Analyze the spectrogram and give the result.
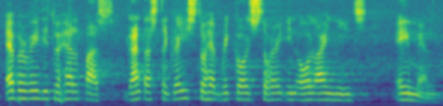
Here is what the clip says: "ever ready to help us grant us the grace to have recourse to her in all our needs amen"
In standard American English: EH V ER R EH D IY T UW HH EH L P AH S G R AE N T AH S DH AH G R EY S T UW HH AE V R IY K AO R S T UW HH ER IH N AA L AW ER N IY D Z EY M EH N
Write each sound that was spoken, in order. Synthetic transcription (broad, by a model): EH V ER W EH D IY T UW HH EH L P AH S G R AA N T AH S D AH G R EY S T UW HH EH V R IY K AO R S T UW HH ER IH N AA L AW ER N IY D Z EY M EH N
